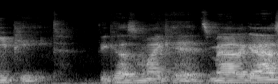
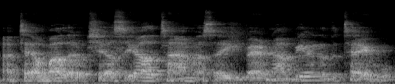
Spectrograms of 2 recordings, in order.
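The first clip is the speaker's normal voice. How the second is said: breathy, half-whispered, nearly whispered voice; 6 dB quieter than usual. Trying out an impression: Bill Clinton impression. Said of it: "Trying to do Bill".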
